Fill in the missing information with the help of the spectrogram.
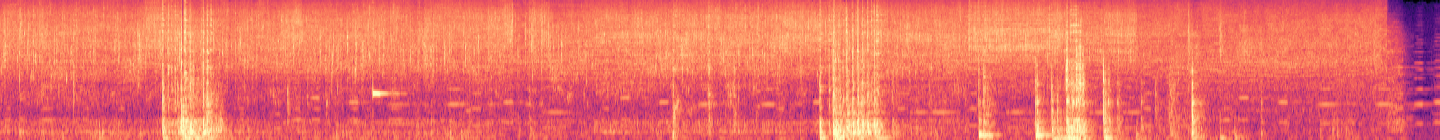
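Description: Kitchen faucet running steadily into a stainless steel sink, with louder splashing bursts as water pours through a gutted fish being rinsed and scraped clean. The water cuts off suddenly near the end.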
